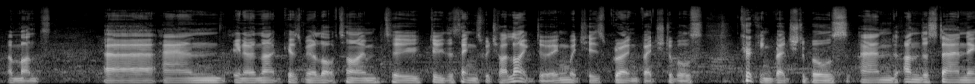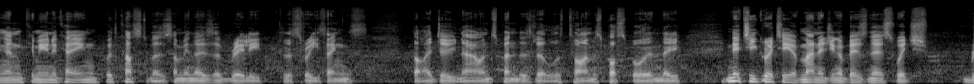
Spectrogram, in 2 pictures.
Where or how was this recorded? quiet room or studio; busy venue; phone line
busy venue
